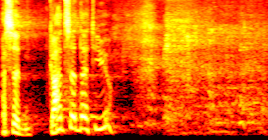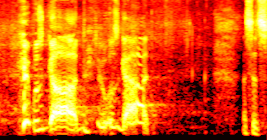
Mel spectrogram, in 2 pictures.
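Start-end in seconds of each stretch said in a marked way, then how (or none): 0.6-1.4 high-pitched incredulous question; acted disbelief. Preacher questions what God told the man, acted disbelief. Preacher doubts man's report. 3.6-5.2 high, hammed-up tearful wail; imitated sobbing. Sobbing man insists God spoke, mock crying. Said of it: "he is just sobbing".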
